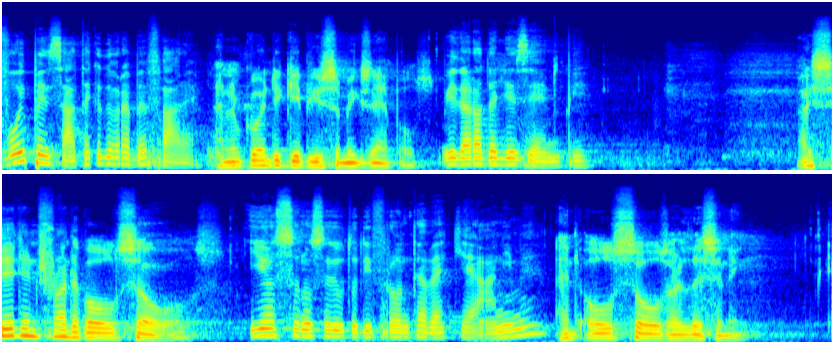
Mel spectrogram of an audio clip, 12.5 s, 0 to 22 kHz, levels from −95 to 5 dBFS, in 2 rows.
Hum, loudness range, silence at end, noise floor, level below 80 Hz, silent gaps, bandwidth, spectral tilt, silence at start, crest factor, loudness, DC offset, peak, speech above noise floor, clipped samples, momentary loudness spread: none; 4 LU; 0.55 s; -58 dBFS; -62 dBFS; none; 14 kHz; -5.5 dB/octave; 0 s; 18 dB; -27 LUFS; under 0.1%; -8 dBFS; 31 dB; under 0.1%; 10 LU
